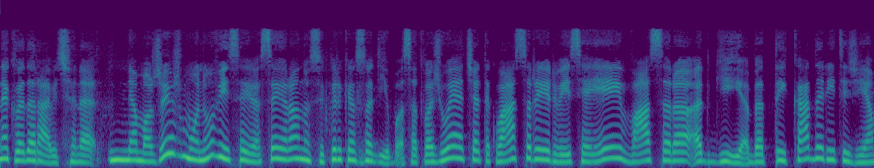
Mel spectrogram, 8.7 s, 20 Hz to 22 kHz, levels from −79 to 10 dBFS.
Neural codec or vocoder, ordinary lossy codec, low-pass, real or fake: codec, 24 kHz, 0.9 kbps, DualCodec; MP3, 48 kbps; 10.8 kHz; fake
